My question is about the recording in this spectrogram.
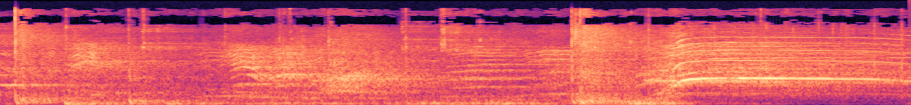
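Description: A volleyball jump serve struck with a sharp smack, shouting voices through the rally, a second hard hit on the ball a little before four seconds, then one long held shout of celebration.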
